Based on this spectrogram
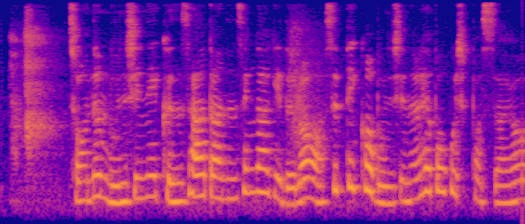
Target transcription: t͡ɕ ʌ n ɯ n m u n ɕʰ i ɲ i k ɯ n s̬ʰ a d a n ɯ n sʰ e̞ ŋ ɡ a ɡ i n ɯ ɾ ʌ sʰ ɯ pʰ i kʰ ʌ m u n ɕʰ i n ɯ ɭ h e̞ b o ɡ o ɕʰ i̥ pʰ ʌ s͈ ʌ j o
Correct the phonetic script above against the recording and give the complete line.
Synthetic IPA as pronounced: t͡ɕ ʌ n ɯ n m u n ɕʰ i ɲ i k ɯ n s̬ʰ a d a n ɯ n sʰ e̞ ŋ ɡ a ɡ i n ɯ ɾ ʌ sʰ ɯ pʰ i kʰ ʌ m u n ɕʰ i n ɯ ɭ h e̞ b o ɡ o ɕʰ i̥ pʰ ʌ s͈ ʌ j o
